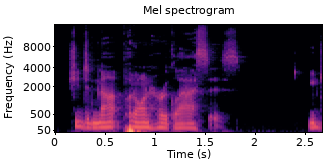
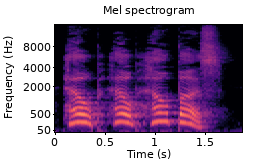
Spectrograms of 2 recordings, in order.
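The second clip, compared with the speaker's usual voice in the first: high, loud repeated cries for help; urgent storybook yells; distant shout; 14 semitones higher, 7 dB louder, much slower than usual. A narrator's reading. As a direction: call for rescue as if from far away. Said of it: "shouted a faraway voice".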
